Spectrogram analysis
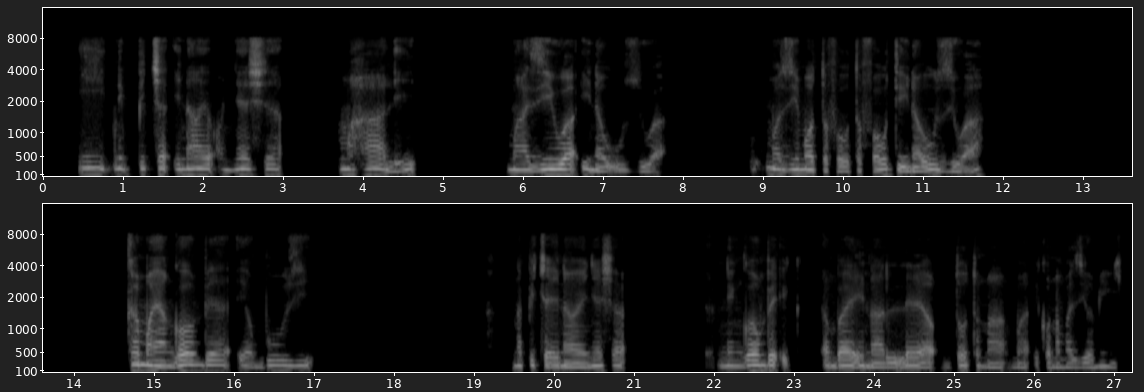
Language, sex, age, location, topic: Swahili, male, 25-35, Wajir, finance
